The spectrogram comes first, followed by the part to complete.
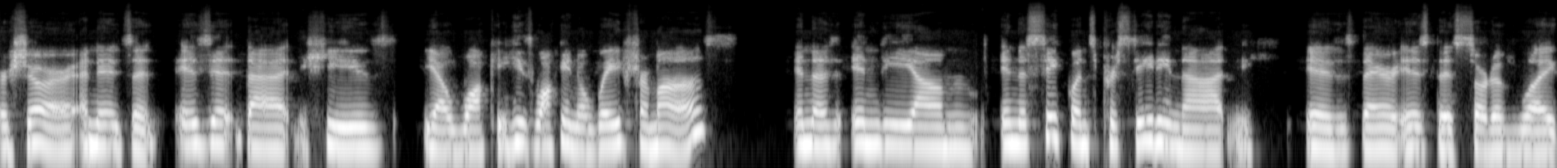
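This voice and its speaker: With an American accent, a woman speaks at a medium pitch and a very slow pace, her intonation fairly even, in a dry, close sound with no echo. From California desert, US. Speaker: photographer. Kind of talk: casual interview chat.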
